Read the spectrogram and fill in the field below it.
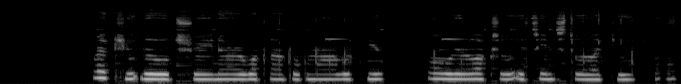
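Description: A handheld game console plays electronic game music.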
